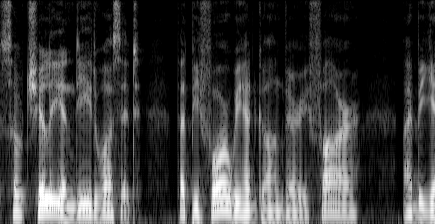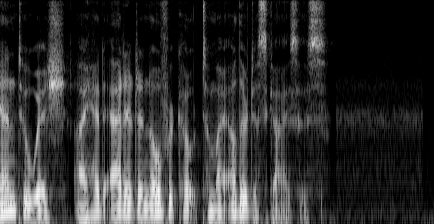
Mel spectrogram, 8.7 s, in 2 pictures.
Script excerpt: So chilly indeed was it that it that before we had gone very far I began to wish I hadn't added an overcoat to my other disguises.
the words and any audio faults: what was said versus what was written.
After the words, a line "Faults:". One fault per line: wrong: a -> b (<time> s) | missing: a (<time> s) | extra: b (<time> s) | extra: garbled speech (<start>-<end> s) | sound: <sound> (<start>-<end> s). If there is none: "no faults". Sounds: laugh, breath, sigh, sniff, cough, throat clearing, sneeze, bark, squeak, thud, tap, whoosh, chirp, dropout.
So chilly indeed was it that before we had gone very far I began to wish I had added an overcoat to my other disguises.
Faults:
missing: it that (1.9 s)
wrong: hadn't -> had (5.2 s)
